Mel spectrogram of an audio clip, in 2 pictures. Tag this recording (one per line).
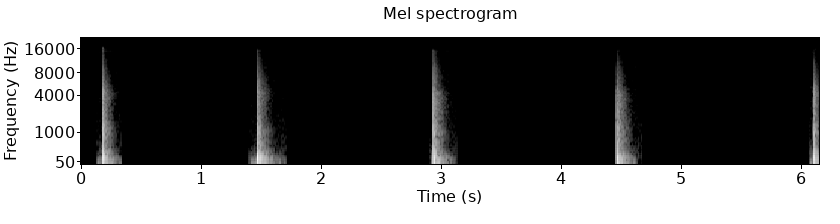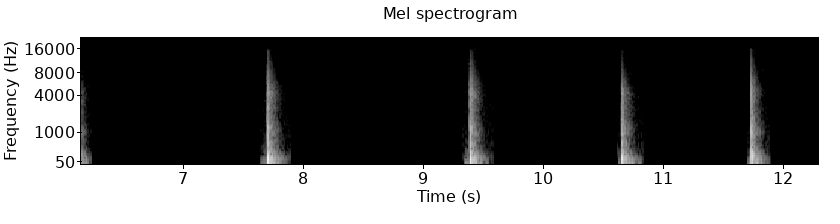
ball
Czech
Panska
Tennis
Hit
CZ
Pansk
Ground
Sport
